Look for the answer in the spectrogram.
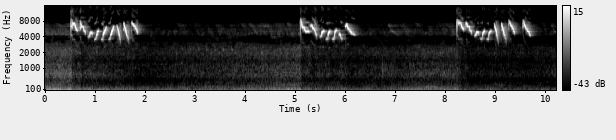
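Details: Vigorous white-eye song in three bursts, each a fast, high, jingling series of short slurred notes lasting about a second, repeated roughly every three seconds with quiet gaps between.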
